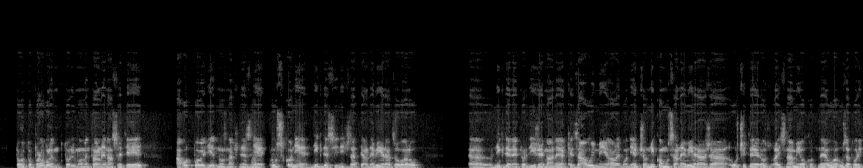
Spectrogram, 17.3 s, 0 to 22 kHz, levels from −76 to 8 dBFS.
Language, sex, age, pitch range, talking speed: Slovak, male, 50-69, 165-195 Hz, 130 wpm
